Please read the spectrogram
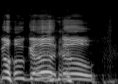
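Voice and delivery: tearful, blubbering, high sobbing wail. Retelling a movie ending where the kid is crying: imitating a kid sobbing.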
